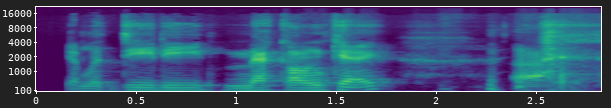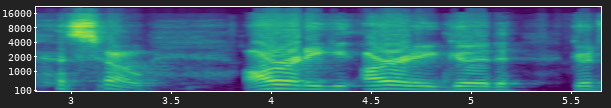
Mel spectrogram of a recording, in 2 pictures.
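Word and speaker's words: McConkey: I want to point out that that caller pronounced lad mak's name correctly Lei mcon so already already good good swing number one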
